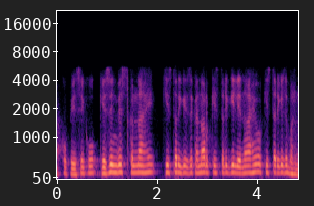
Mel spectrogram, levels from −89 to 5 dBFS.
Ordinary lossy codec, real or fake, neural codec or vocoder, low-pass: Opus, 24 kbps; fake; codec, 16 kHz in and 24 kHz out, 0.9 kbps, LongCat-Audio-Codec, fine tuned four codebook decoder; 5.4 kHz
